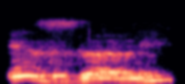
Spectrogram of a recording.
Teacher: Na palavra exame, esse X tem o som de Z.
